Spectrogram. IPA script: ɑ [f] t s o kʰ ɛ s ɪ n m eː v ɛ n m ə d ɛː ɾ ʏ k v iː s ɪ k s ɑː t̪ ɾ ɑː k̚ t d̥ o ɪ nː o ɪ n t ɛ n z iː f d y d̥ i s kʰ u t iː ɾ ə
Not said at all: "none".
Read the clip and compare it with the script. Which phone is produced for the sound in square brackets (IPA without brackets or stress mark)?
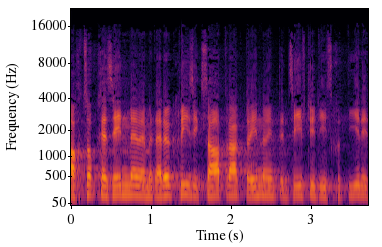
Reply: χ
